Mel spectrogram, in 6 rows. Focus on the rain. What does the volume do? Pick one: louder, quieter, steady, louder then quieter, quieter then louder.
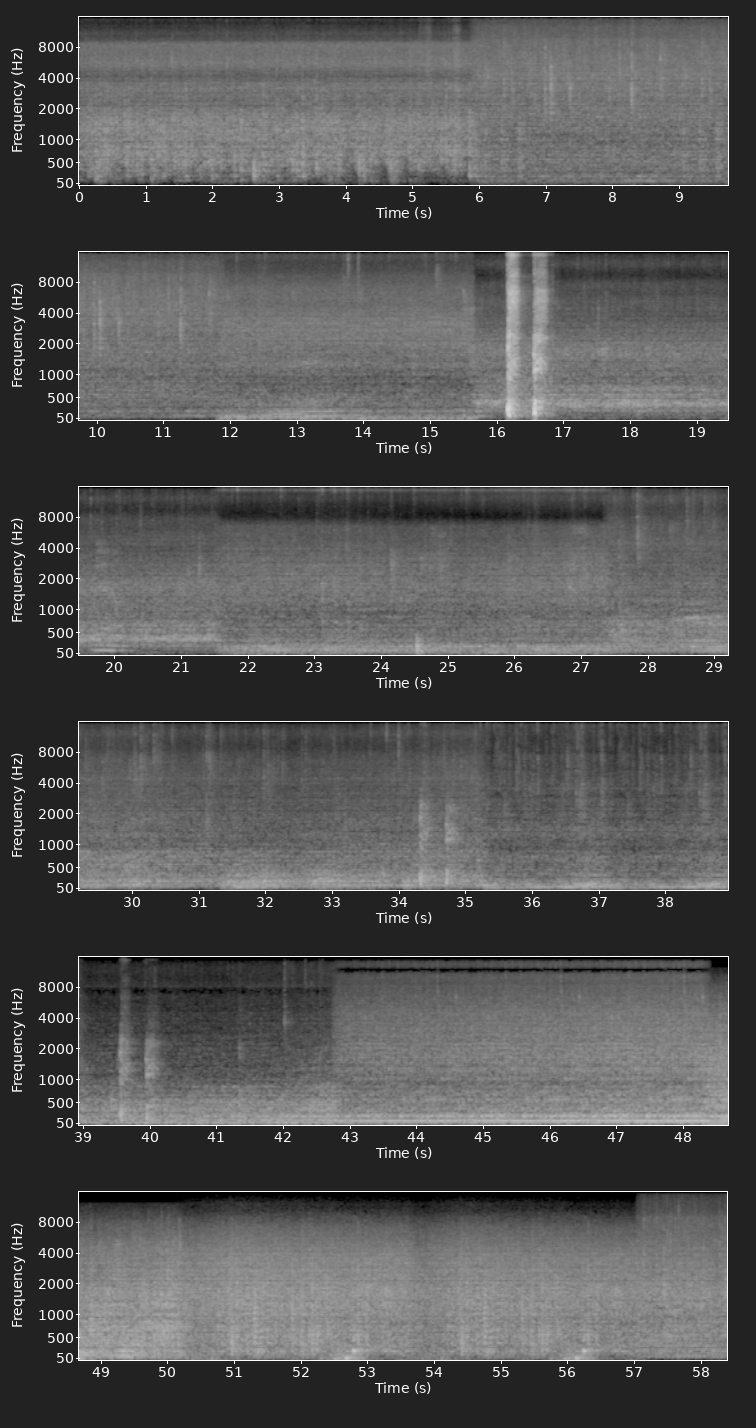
louder.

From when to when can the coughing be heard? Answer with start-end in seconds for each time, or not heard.
16.1-16.8, 34.3-35.0, 39.5-40.2.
